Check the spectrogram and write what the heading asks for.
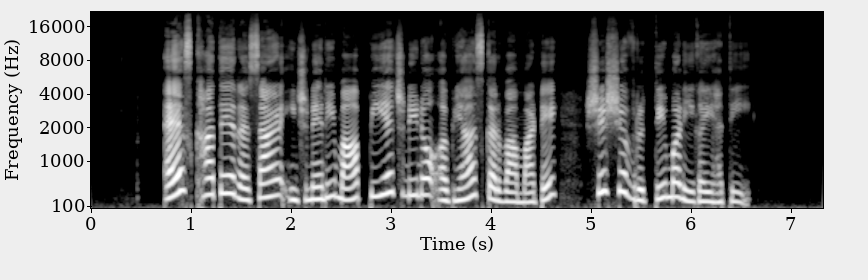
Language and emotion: Gujarati, neutral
